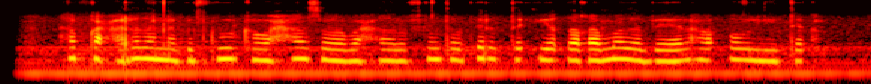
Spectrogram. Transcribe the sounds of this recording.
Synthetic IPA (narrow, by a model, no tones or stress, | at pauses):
hɐb̚kʰɐʕɑrɐðɐnɐβɐd̪ɡuːrkʰɐwɑħɑːsɐβɐβɑħɑɾʊfɪnt̪ʰɐd̪ɪrt̪ʰɐʔijɞd̪ɑqɑmɐðɐbɛːɾɐɦɐɔːliːd̪ʰɐ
